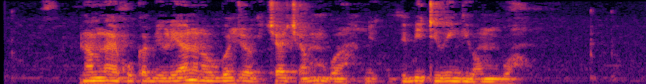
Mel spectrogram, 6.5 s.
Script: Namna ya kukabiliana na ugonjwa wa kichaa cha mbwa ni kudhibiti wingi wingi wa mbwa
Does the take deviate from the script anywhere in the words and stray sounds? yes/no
yes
